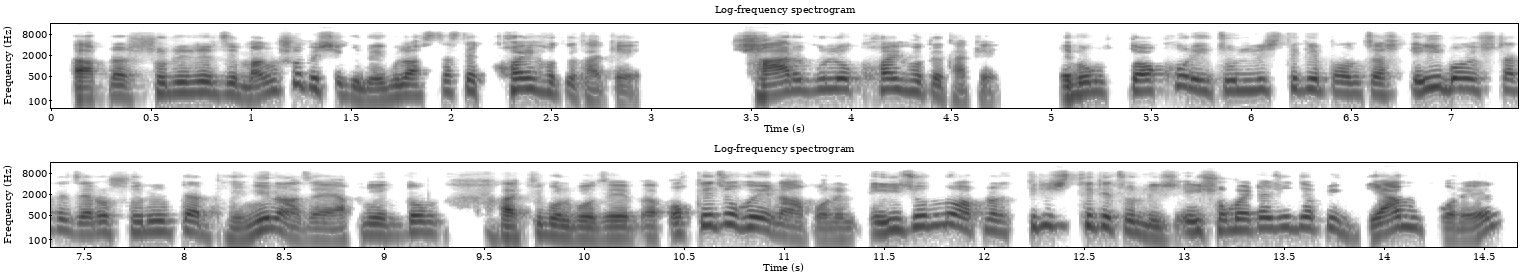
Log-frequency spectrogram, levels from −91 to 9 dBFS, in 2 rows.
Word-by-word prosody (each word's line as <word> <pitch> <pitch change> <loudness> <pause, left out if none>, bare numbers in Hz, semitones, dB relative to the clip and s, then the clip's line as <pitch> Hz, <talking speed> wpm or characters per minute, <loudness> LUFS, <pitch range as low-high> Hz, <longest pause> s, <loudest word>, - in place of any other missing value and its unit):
আ - - +11
আপনার 135 +2 -1
শরীরের 170 +1 +1
যে 155 - +1
মাংসপেশিগুলো 180 - -1
এগুলো 135 +5 +2
আস্তে, 145 +4 -13
আস্তে 190 +2 -1
ক্ষয় 210 +1 +4
হতে 170 - -3
থাকে। - - -5 0.6
সারগুলো 200 +3 +4
ক্ষয় 210 +1 +2
হতে 170 -5 -1
থাকে। - - -6 0.4
এবং 160 +4 +2 0.2
তখন 190 +7 +1
এই 190 - -7
৪০ 195 +1 -1
থেকে 215 -1 +2
৫০ 160 -2 -1 0.2
এই 240 - +3
বয়সটাতে 205 -2 0
যেন 145 - +1
শরীরটা 165 +1 0 0.2
ভেঙে 120 - +2
না - - +2
যায়, 100 -1 -2
আপনি 145 - -10
একদম 165 +5 +1 0.4
আ - - +6
কি - - -4
বলবো? 115 -3 +2
যে 115 - +2 0.2
আ - - -1
অকেজো 255 - +1
হয়ে 215 -4 +4
না - - +1
পড়েন। 105 0 -5 0.2
এইজন্য 240 - +1
আপনার 185 -2 -3
৩০-৪০ 230 - 0
এই 170 - +2
সময়টায় 195 +3 +2
যদি 225 0 -2
আপনি 210 - -3
ব্যায়াম 215 +3 +5 0.2
করেন - - -1
185 Hz, 195 wpm, -24 LUFS, 155-210 Hz, 0.6 s, আ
